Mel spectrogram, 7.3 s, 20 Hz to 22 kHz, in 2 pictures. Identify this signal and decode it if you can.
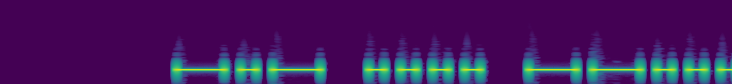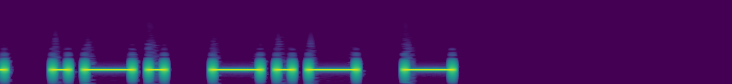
Morse code, heard as a keyed tone, about 15 wpm, 700 Hz. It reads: KH7RKT
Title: USA Call Signs - 6 Characters - Repeated 3x - 15wpm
